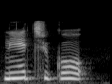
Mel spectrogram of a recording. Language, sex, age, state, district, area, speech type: Telugu, female, 18-30, Andhra Pradesh, Sri Balaji, urban, read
